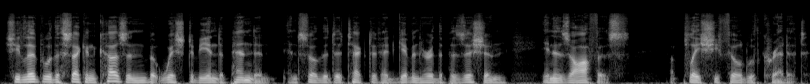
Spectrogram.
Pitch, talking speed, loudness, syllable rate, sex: 90 Hz, 215 wpm, -22 LUFS, 6.4 syllables/s, male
